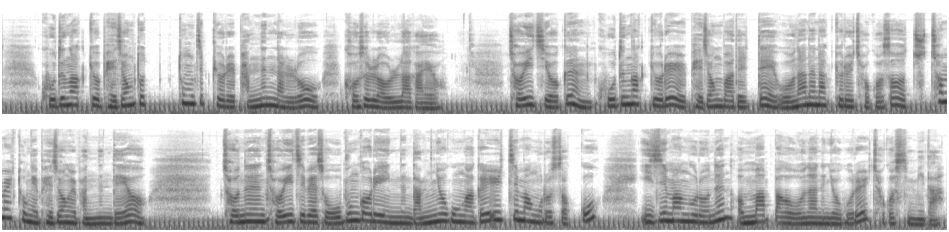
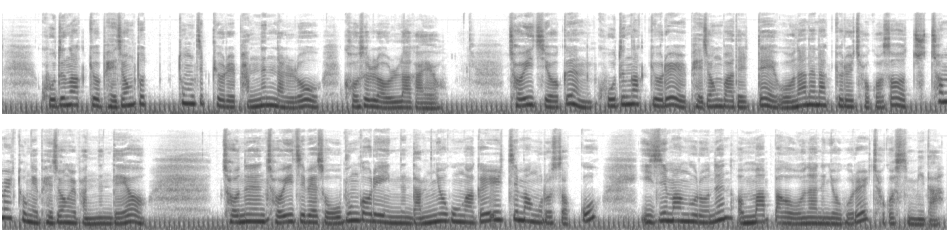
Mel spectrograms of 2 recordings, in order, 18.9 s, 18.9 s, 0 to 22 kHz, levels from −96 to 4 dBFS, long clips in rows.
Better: neither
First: low rumble; noticeable; throughout; 20 dB below the speech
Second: low rumble; noticeable; throughout; 20 dB below the speech

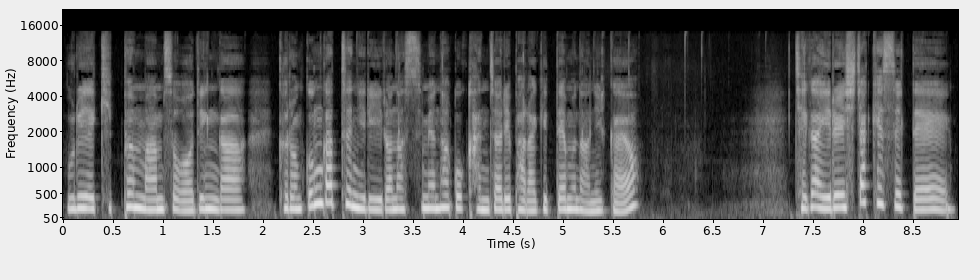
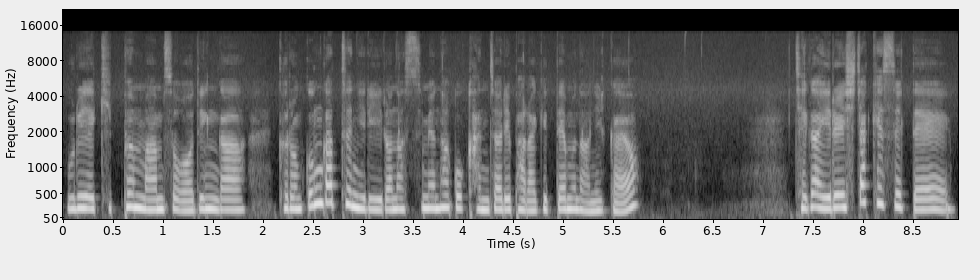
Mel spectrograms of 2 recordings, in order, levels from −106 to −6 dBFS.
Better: first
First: none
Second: hiss; faint; throughout; 30 dB below the speech

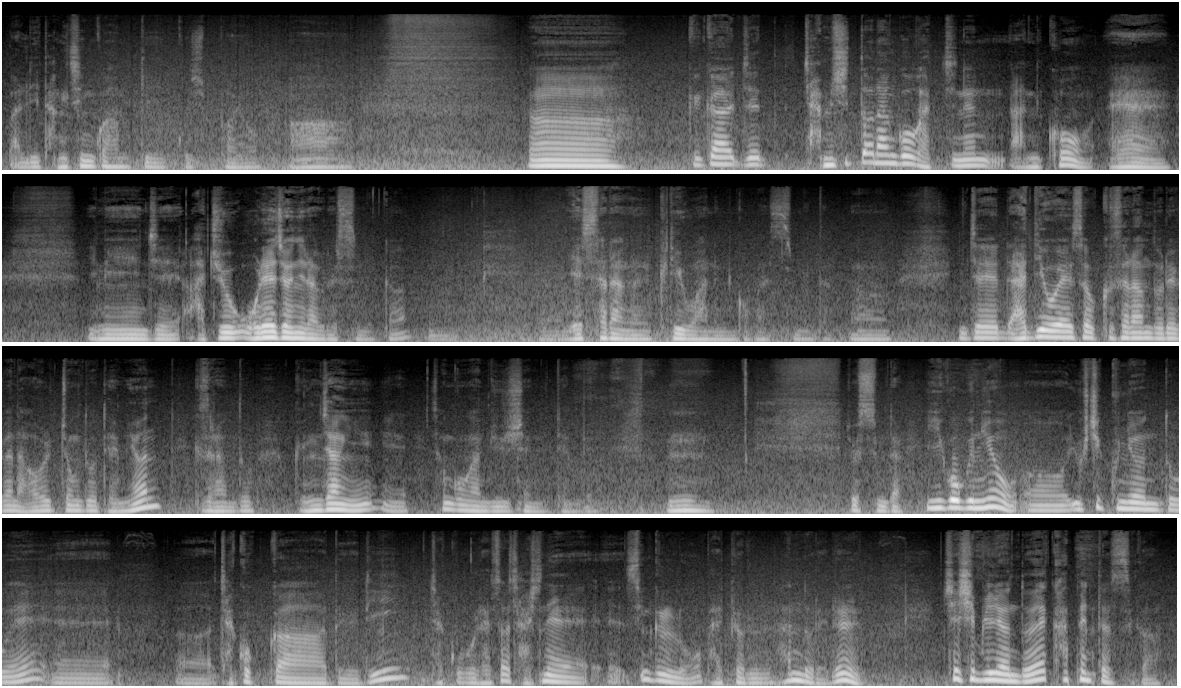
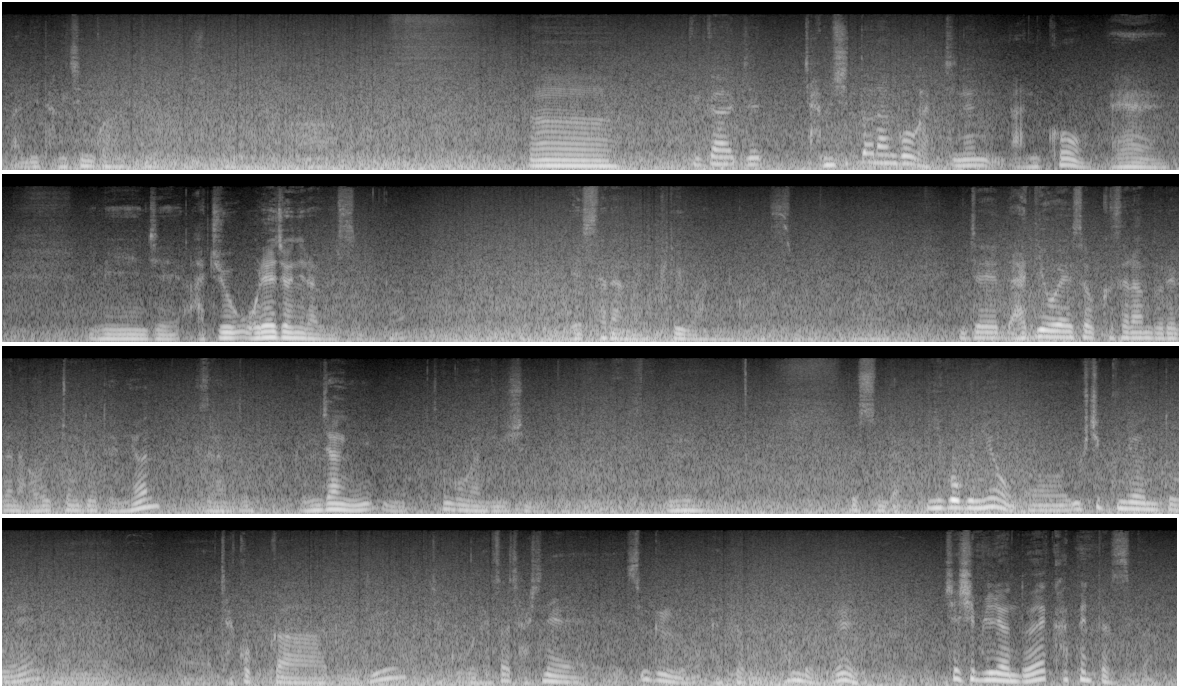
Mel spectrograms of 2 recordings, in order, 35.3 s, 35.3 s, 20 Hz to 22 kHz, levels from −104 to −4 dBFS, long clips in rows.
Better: first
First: wind noise on the microphone; occasional gusts; 20 dB below the speech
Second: wind noise on the microphone; heavy; 7 dB below the speech

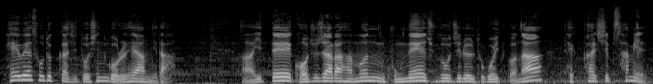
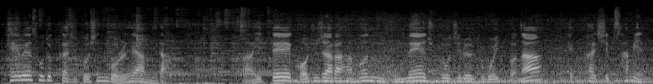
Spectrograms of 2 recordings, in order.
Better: first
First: rain or running water; faint; throughout; 20 dB below the speech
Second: rain or running water; loud; throughout; 6 dB below the speech

